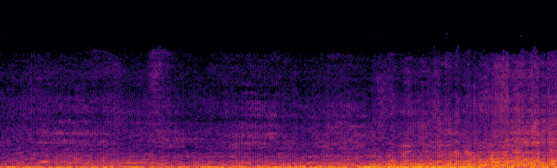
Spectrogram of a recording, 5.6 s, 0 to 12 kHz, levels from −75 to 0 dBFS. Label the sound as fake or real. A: fake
